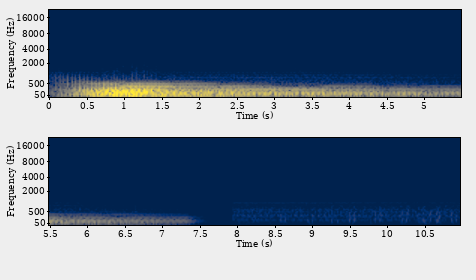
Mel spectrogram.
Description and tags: Low spacey sound
Short bass ethereal noise from an FM synth
bass, film, low, rumble, space, synth, videogame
